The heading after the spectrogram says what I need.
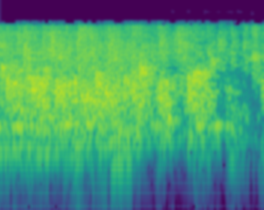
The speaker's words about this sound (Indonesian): Tepuk tangan dong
